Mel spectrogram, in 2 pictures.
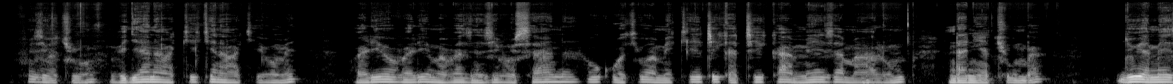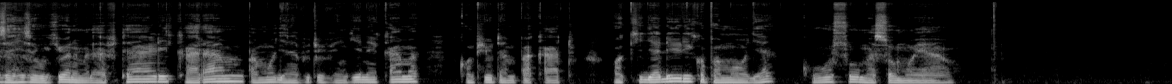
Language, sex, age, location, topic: Swahili, male, 25-35, Dar es Salaam, education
